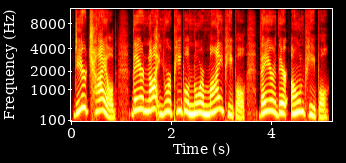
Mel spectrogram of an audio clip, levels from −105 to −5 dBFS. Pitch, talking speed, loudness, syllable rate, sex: 265 Hz, 170 wpm, -15 LUFS, 4.4 syllables/s, female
